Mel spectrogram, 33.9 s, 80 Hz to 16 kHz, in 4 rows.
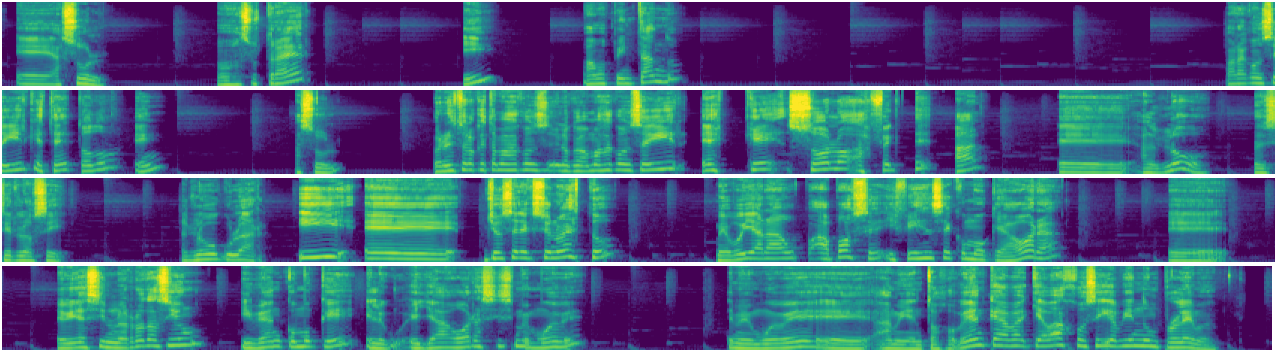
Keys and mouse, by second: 1.9-3.0 drag, 3.1-8.4 drag, 8.7 middle click, 9.3-10.9 drag, 10.9 middle click, 11.6-13.2 drag, 13.5 middle click, 14.1 click, 15.0 middle click, 17.0 shift+middle click, 20.0 right click, 21.1 click, 22.6 right click, 23.4 middle click, 24.8 shift+s, 26.5 r, 27.7 middle click, 28.4 r.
